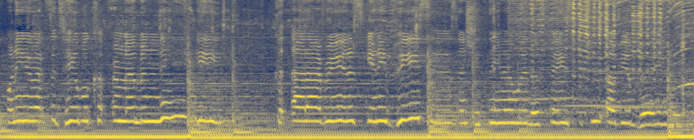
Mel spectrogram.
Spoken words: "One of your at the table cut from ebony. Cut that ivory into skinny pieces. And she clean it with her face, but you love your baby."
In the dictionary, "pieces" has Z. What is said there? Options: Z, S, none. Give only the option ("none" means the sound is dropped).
Z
